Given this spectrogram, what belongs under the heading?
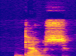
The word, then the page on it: douse: British English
